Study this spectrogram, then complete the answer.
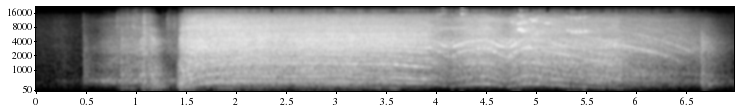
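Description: A hammer drill with a 6 mm bit bores steadily in hammer mode after a brief start, running loud and close for about five seconds with slight pitch dips before spinning down.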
